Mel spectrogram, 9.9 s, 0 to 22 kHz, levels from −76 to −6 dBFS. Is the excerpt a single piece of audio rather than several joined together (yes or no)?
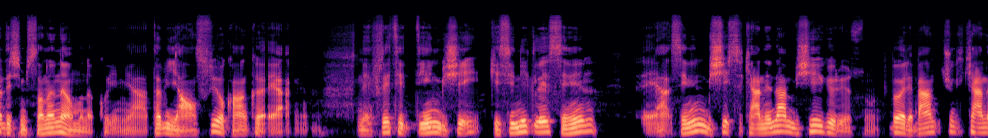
no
